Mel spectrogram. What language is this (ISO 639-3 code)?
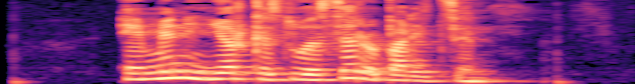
eus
